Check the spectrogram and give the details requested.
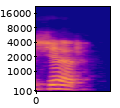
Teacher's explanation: Если вы обратите внимание, видите, я не говорю жир, да? Я говорю жир, то есть немножко протяжно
